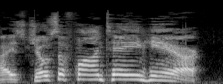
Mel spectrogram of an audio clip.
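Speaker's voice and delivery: shouting. Calling out to a spirit during a ghost contact attempt, yelling. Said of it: "Not to yell".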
